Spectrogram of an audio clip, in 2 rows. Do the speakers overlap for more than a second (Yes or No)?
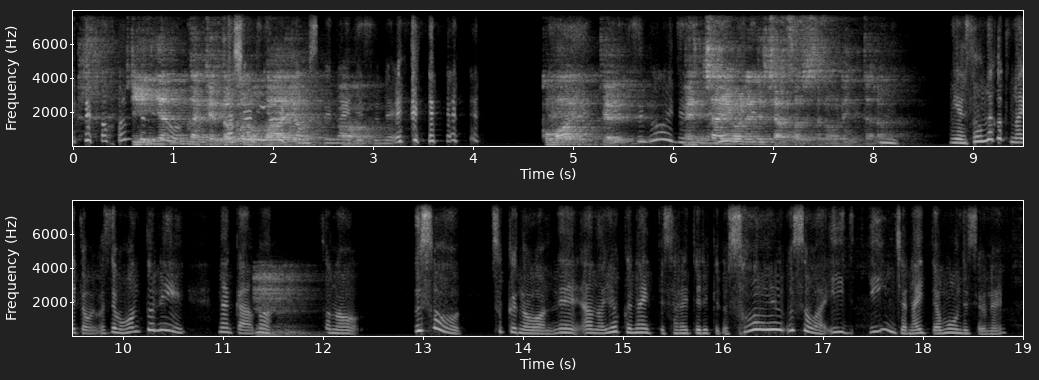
Yes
